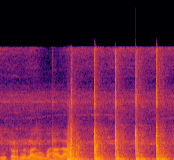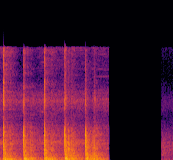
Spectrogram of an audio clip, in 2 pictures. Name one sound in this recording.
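A hammer strikes nails into wood in quick, regular blows.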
